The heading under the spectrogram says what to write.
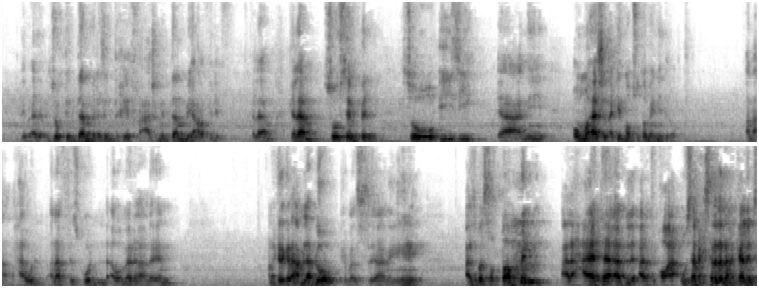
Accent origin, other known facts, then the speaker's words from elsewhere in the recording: Egypt; احنا مصريين بقى حرف السين بيبقى تقيل، بقى تقيل على لساننا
